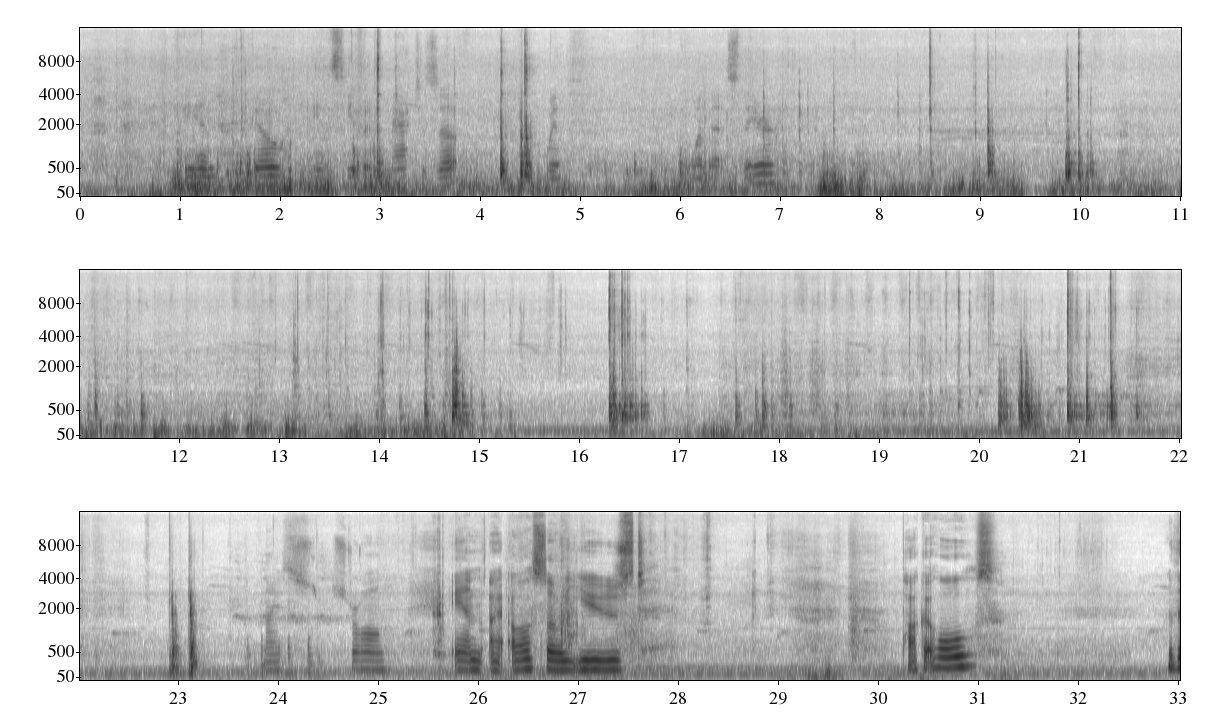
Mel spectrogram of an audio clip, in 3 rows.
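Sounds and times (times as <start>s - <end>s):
metal clamps knocking and clicking: 16.3s - 16.8s, 19.3s - 21.7s.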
